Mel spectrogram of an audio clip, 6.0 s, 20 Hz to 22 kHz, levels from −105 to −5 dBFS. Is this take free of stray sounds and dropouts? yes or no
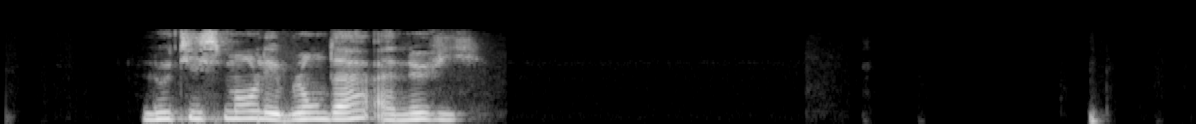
yes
